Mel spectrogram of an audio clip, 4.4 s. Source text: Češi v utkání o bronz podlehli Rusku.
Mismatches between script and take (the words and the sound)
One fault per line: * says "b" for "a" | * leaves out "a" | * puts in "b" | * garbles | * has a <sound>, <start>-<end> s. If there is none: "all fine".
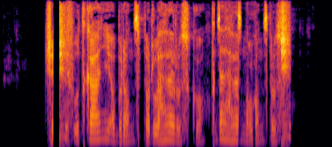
* has a dropout, 0.7-0.8 s
* garbles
